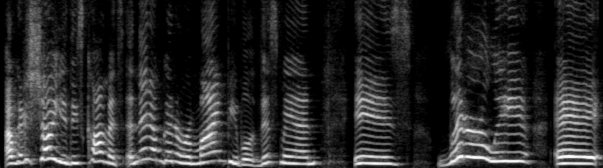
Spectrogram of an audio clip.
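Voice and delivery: normal talking voice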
